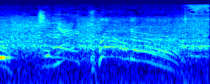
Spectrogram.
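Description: Basketball game broadcast audio playing at low level: faint play-by-play commentator speech over arena crowd noise.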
